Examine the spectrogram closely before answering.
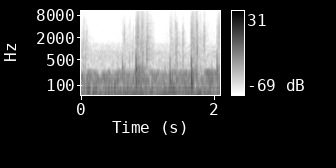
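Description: Footsteps thud on a hard floor nearby.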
